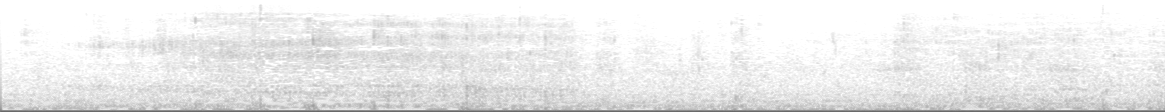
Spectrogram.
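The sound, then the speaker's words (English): Water pours steadily into a marble baptismal font in a church, a continuous splashing rush that holds at an even level for about twelve seconds with no voices over it. “Now, is that a lot of water?”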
